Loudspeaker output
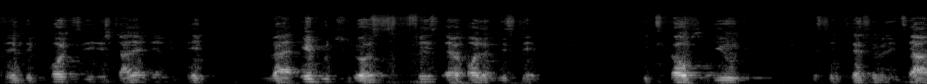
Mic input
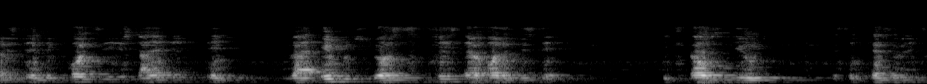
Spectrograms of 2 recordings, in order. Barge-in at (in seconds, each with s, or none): none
